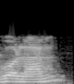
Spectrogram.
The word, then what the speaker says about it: Golán: pero el embajador no sé si si se pronuncia así golan o golan embajador me disculpa Buenos días Buenos días Renato se pronuncia golan golan Laura de golán es una zona que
